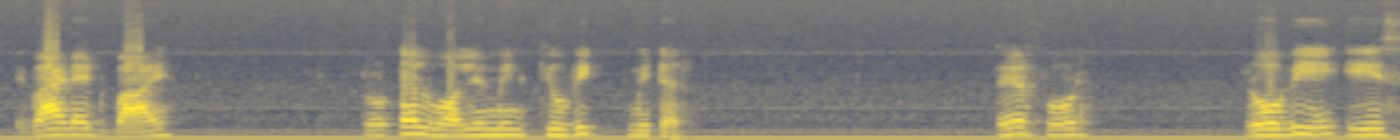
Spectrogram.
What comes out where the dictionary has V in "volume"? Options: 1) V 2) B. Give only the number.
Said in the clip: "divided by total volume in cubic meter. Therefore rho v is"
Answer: 1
